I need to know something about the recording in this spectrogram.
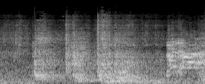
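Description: Heavy thuds of a man's head being slammed down onto a table, as the pencil trick is carried out. Near the end a man's voice says 'ta-da'.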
